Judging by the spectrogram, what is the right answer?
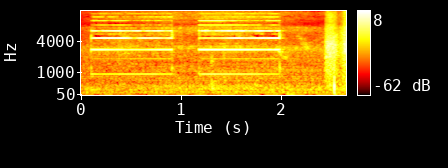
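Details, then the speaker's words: Yard-sale desktop PC, battery reseated and RAM reseated twice: two long steady high beeps with a short pause; POST beep code, owner suspects bad RAM. "oh we're getting the same thing as before could be bad Ram I reseeded it like twice"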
